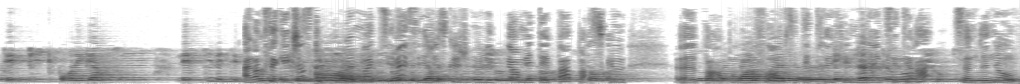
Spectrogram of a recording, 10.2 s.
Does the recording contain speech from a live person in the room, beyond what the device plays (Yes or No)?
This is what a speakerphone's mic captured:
Yes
